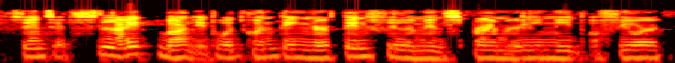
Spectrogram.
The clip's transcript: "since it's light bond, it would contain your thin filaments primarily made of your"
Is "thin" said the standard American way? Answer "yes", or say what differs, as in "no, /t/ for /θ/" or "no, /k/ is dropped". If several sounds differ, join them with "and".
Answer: no, /t/ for /θ/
